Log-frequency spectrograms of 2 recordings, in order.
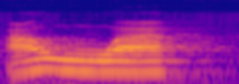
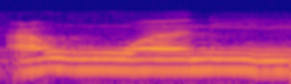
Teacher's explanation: Wawunya tasdid maka dimasukkan, diidghamkan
